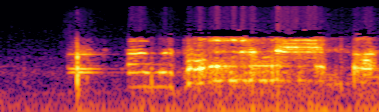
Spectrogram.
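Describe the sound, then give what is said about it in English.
Thin, tinny audio is played down a telephone line at a low level. A brief blip is followed by about two seconds of muffled, narrow-band tones with a short burst at the end. “Yeah, I'm right, come on, if you're going to play audio down the phone, get the levels decent.”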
